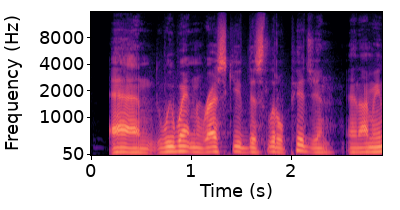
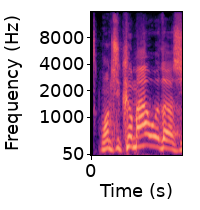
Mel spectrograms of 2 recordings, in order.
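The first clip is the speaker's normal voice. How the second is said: high, louder mock invite from friends; lightly voiced party buddies calling you out; mock friendly invite; 10 semitones higher, 5 dB louder, faster than usual.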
